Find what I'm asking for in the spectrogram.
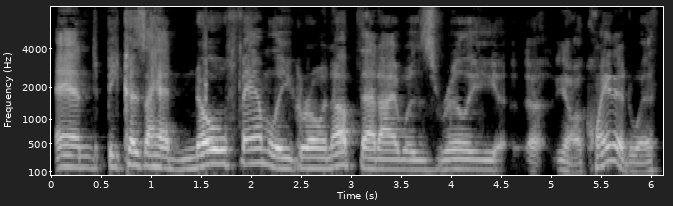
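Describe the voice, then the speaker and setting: A man hosting an interview podcast, reacting quickly and encouragingly to his guest. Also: medium pitch, animated, darkish tone. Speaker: podcast host. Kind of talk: casual interview.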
